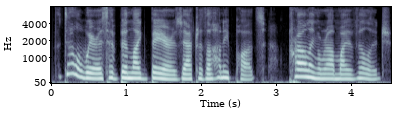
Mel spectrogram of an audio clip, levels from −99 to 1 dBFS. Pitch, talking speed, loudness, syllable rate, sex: 205 Hz, 185 wpm, -15 LUFS, 5.6 syllables/s, female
